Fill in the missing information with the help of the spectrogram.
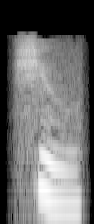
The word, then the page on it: shoe: ʃu:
